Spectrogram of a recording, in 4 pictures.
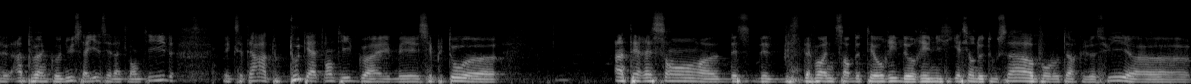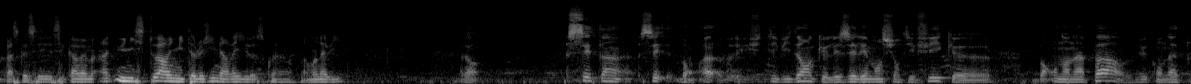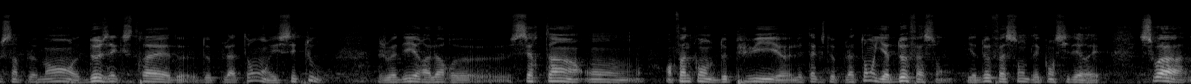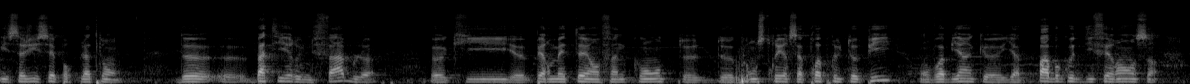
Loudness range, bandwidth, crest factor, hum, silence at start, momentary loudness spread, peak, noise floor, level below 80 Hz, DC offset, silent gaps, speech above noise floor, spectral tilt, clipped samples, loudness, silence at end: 11 LU; 15 kHz; 22 dB; none; 0 s; 16 LU; -10 dBFS; -60 dBFS; -58 dBFS; under 0.1%; none; 28 dB; -6.5 dB/octave; under 0.1%; -32 LUFS; 0.15 s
